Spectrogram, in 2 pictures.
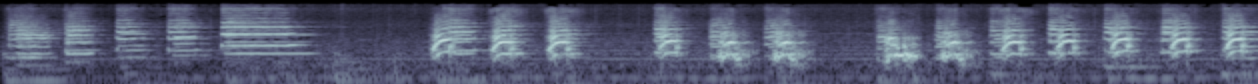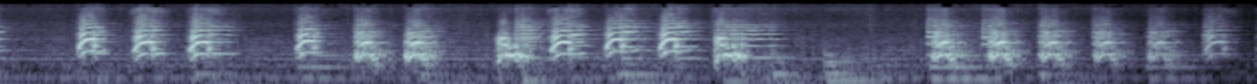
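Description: Dogs housed in a hotel bark loudly in rapid, repeated bursts, the volleys running almost without pause for the whole stretch, with no voices over them.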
